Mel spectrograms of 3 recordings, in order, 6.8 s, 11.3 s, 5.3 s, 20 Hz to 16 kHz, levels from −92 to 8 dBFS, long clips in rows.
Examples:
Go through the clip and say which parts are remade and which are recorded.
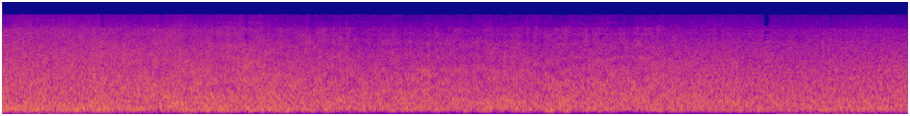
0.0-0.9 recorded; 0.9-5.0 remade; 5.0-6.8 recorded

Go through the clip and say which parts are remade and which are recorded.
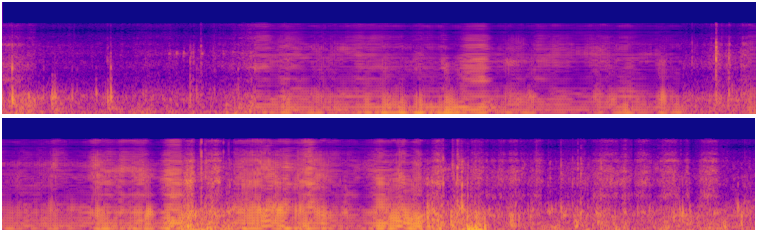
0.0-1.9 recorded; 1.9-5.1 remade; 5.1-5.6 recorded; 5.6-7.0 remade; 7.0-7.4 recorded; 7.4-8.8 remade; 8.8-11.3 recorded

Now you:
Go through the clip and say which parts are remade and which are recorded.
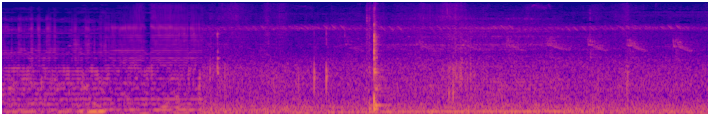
0.0-1.5 remade; 1.5-5.3 recorded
